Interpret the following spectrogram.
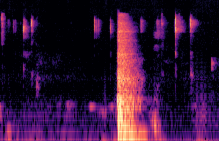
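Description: Faint, scattered light clicks, with one short, louder rush of noise about two and a half seconds in.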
